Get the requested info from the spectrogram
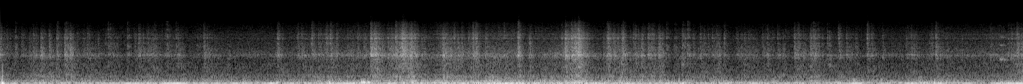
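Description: Wind rushing over the microphone of a rider on a high-spinning Star Flyer swing ride: a heavy low rumble with a faint steady high whine, and short rattling clatters about four and six seconds in.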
